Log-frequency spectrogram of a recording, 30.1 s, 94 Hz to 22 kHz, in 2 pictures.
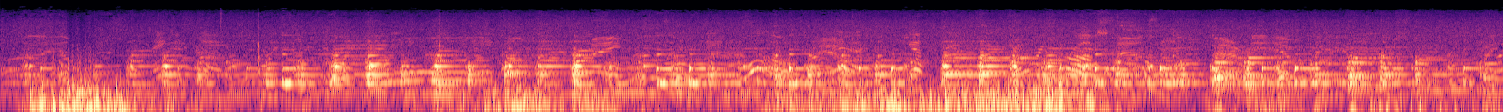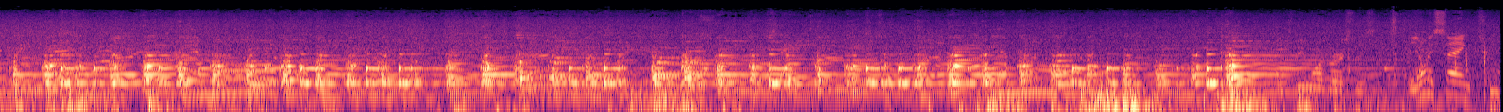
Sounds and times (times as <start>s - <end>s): Music: 0.0s - 29.2s
Speech: 0.1s - 2.9s, 3.8s - 9.3s, 10.1s - 13.1s, 27.9s - 30.0s.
